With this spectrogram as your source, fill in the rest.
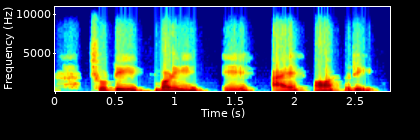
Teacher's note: अग्र स्वर जीभ के अगले भाग की सहायता से हम इनका उच्चारण करते हैं। जैसे छोटी इ, बड़ी ई, ए, आई और ऋ मध्य जीभ के मध्य मध्य भाग से मध्य स्वर जीभ के मध्य भाग की सहायता से इनका उच्चारण करा जाता है वो है अ पश्च स्वर।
